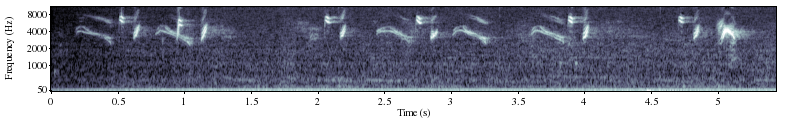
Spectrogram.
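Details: Juvenile European goldfinch recorded on 30 July 2019 in a flower bed in the countryside of central France, giving short, high twittering call notes in small bursts, repeated through the clip against a steady low background hum.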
